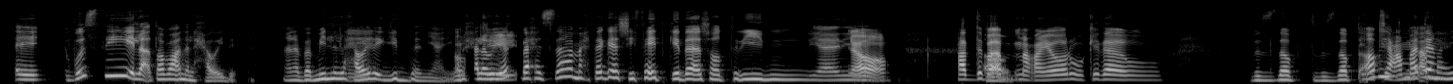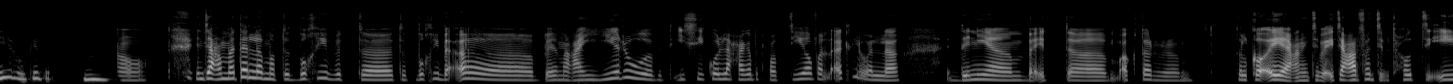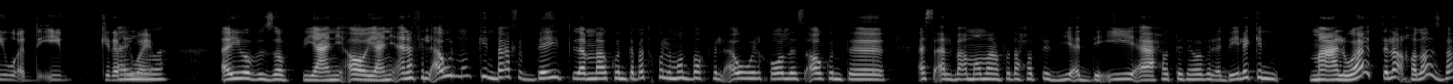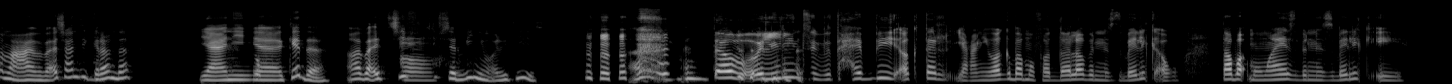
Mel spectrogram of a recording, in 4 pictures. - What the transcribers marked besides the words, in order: in English: "شيفات"; tapping; other noise; in English: "شيف شيف"; laugh; laugh
- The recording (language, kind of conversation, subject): Arabic, podcast, إيه أكتر طبق بتحبه في البيت وليه بتحبه؟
